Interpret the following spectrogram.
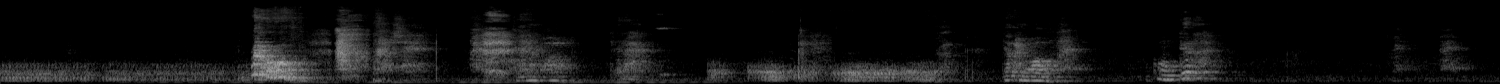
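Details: Female Bichon Frise seeing her reflection in a mirror for the first time, barking and growling in harsh rough bursts at irregular intervals, some louder yaps among lower grumbles, while a person talks nearby.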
